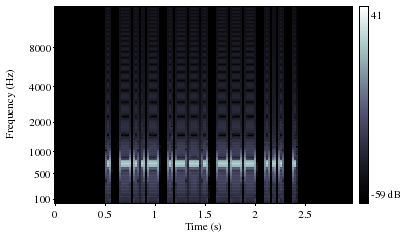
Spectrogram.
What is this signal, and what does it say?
Morse code, heard as a keyed tone, about 36 wpm, 700 Hz. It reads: EXPOSE
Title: Six Letter Words - 35wpm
